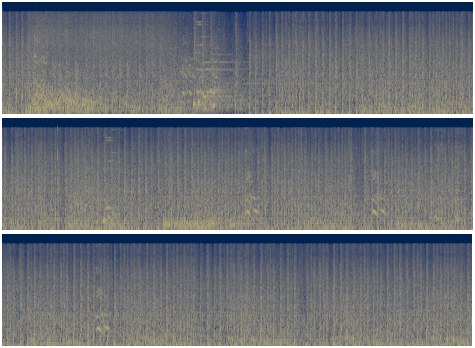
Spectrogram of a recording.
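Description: Small arms fire crackles in rapid bursts.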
